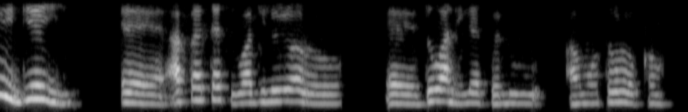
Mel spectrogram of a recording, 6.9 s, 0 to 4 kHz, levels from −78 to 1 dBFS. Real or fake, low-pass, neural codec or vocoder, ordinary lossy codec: fake; 3.6 kHz; codec, 24 kHz, 6 kbps, HILCodec; none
